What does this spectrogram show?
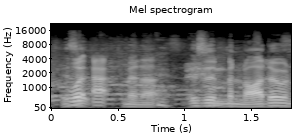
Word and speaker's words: Monado: chats going off just enough how do you pronounce monado pride Noah Lett no what is it what at minna is in Manado not monado I don't know I'm in and OH arts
